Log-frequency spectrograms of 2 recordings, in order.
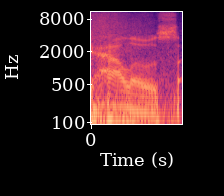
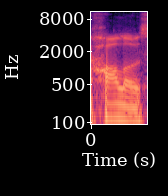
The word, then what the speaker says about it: Hallows: Deathly Hallows. I think I've been saying Hollows this whole time. I feel like that's a British pronunciation, Hollows. It's spelled differently. I know it's spelled two different words.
